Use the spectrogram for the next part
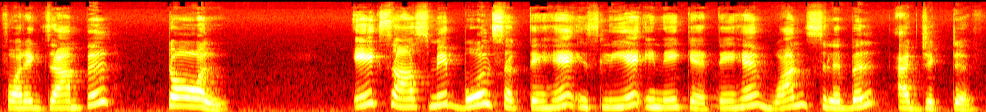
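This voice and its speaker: Woman teacher going through grammar examples, high voice, super slow and careful. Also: lively intonation. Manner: slow, deliberate explanations, with the English examples spoken very slowly. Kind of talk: grammar lesson.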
